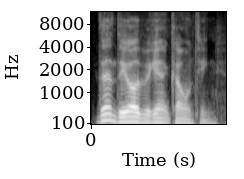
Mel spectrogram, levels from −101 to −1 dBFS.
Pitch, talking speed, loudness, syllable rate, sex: 120 Hz, 220 wpm, -15 LUFS, 5.7 syllables/s, male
